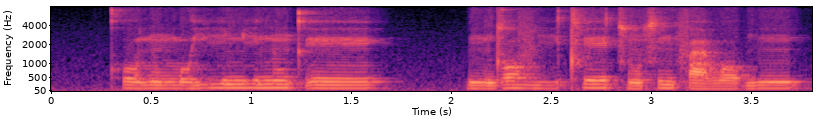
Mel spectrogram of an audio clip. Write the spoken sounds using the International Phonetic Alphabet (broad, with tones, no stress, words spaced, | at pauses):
kʰo˨nũ˨ mo˨jiː˦ɲi˦ nũ˦kʼeː˦ | ĩ˨dɔ˦ viː˨tʰeː˦ t͡sũ˨sĩ˦ fa˨βɔ˨bĩ˦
